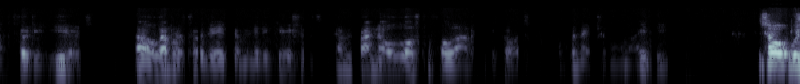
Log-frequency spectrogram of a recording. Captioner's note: audio drop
